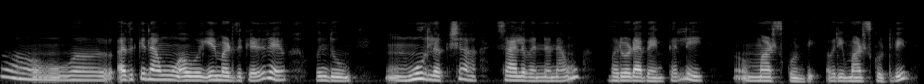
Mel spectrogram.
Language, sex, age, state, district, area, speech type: Kannada, female, 45-60, Karnataka, Shimoga, rural, spontaneous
